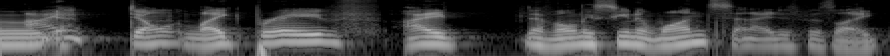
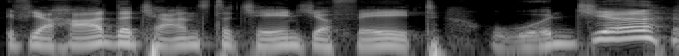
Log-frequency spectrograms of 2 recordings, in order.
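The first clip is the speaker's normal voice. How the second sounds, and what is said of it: Bad put-on Scottish accent. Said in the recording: “this is just like, going to be a really bad Scottish accent”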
